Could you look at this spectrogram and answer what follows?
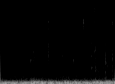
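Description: Soft, quick keystrokes patter on a computer keyboard while a chatbot message is typed, faint clicks over a low steady room hum with no talking.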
